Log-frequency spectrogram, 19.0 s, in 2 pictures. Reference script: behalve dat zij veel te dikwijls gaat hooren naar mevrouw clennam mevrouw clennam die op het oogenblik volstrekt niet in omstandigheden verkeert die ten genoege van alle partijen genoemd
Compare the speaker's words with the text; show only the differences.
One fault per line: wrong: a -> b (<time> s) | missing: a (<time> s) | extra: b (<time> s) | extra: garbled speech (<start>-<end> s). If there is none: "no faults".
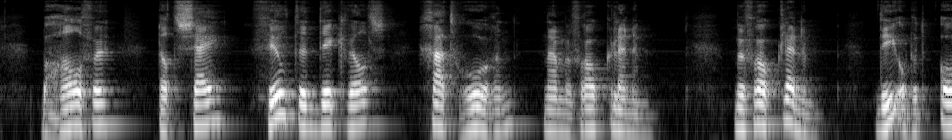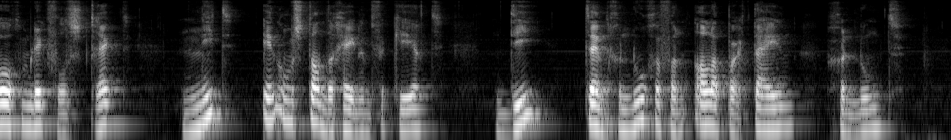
no faults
